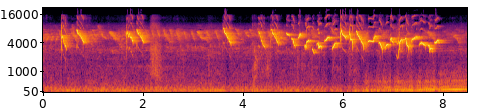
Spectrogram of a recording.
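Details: A yellow-breasted Bali white-eye sings cor dor style as training material for raw white-eyes: short high chirp phrases at first, then from four seconds a long, rapid stream of sharp up-and-down whistled notes, with a low hum underneath.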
